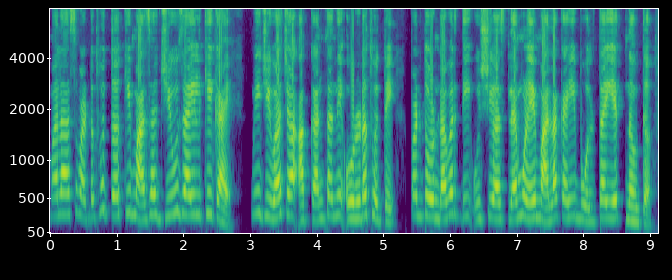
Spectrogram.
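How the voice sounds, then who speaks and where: A frightened mother, out of breath and shaken as she speaks urgently, voiced by a woman narrator. The voice sits fairly high, near the teller's own. It is barely disguised, carried mostly by the fear in the words. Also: normal speed, few pauses, a little mellow, natural voice.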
